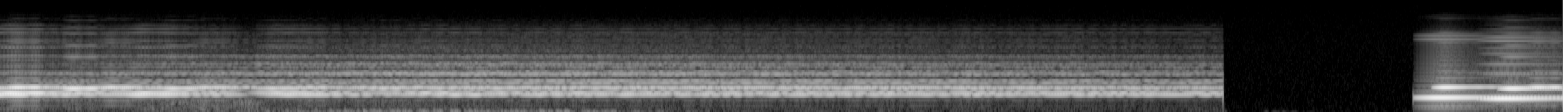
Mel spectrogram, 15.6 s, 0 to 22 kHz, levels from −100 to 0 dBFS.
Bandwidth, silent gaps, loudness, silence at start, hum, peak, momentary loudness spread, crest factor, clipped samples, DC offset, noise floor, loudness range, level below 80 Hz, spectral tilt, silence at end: 8 kHz; none; -21 LUFS; 0 s; none; -2 dBFS; 16 LU; 18 dB; under 0.1%; under 0.1%; -83 dBFS; 12 LU; -68 dBFS; -4.5 dB/octave; 0 s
